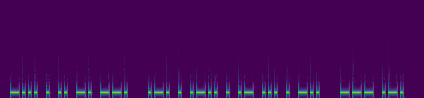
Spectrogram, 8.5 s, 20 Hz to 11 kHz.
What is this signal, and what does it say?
Morse code, heard as a keyed tone, about 20 wpm, 700 Hz. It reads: BEING RELEASED OR
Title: A Sound Of Thunder 20wpm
